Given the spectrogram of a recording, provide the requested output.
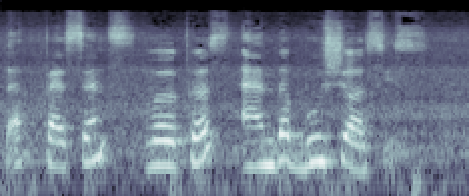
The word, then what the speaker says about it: bourgeoisie: So, the third estate consisted of the peasants, workers and the bourgeoisie. B-O-U-R-G-E-O-I-S-I-E. You should pronounce it as bourgeoisie.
